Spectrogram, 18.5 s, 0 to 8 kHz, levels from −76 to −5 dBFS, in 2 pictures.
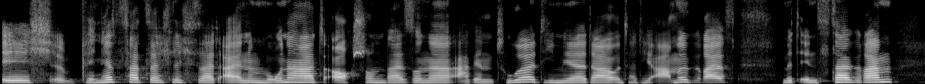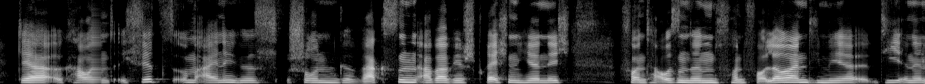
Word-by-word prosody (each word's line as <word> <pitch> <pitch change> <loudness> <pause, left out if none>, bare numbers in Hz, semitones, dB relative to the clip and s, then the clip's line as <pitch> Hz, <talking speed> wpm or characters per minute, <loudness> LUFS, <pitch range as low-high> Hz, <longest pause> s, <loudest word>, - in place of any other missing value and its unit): Ich, 180 -1 +1
äh, - - -3
bin 160 +3 -7
jetzt 225 +2 +1
tatsächlich 200 -2 -1
seit 170 -1 -1
1 175 +1 +2
Monat 200 +5 +2
auch 175 0 +3
schon 175 -2 -3
bei 165 -1 0
so 170 +2 -5
'ner 165 0 +1
Agentur, 165 +8 -1
die 180 -4 -10
mir 170 0 0
da 165 0 +3
unter 165 +2 -5
die 170 +1 -10
Arme 215 +3 0
greift 185 +1 +1 0.4
mit 175 -1 -6
Instagram. 210 +7 +3 0.5
Der 170 -2 +5
Account 160 -1 -3
ist 160 +6 -11
jetzt 235 +1 -4
um 195 -1 -6
einiges 185 +1 -4
schon 175 -1 -4
gewachsen, 165 +7 0
aber 175 0 +4
wir 170 0 -2
sprechen 165 +3 0
hier 175 -1 +1
nicht 175 +1 -2 0.5
von 160 -2 -1
Tausenden 175 +1 +1
von 165 -2 -5
Followern, 190 +8 +4
die 180 0 -9
mir 175 -1 -1
die 175 0 -6
in 170 +1 -4
den 170 -1 -1
175 Hz, 145 wpm, -23 LUFS, 165-195 Hz, 0.5 s, Der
